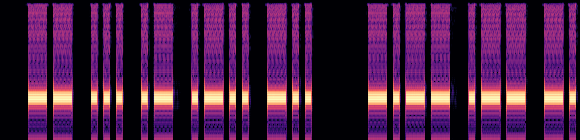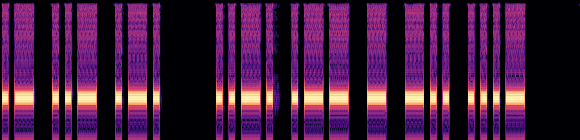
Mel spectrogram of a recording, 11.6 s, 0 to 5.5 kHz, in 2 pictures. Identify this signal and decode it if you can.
Morse code, heard as a keyed tone, about 19 wpm, 800 Hz. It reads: MSALD YWXUR FWTDV
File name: cours-du-lundi files / cours-1589-texte-chiffre-vitesse-18mpm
